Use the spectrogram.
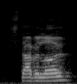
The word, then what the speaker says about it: Stab1lo: so this is going to be frantic versus stabo did I pronounce that right ask you did you did great stuff I'll follow I'll follow stabo so that uh you don't have to pronounce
